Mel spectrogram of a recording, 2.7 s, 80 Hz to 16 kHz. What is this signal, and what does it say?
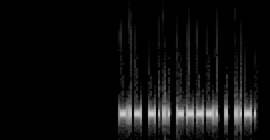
Morse code, heard as a keyed tone, about 52 wpm, 690 Hz. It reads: KB9EF
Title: USA Call Signs - 2x Character Spacing - 50wpm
